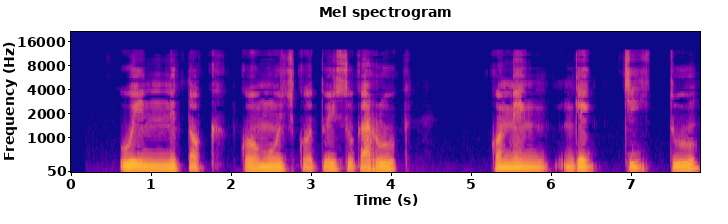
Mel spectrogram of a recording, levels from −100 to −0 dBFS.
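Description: The speech was likely squeezed through HE-AAC compression at a very low rate, which fits a bitrate around 16 kbps. The encoder kept only the lower spectrum and synthesised the treble by copying lower bands upward under a rough envelope, so the upper harmonics no longer line up with the real ones. Across the whole clip the s sounds come out gritty and metallic or lisping, the damage is plainly audible, and nothing at all remains above 12.3 kHz.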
